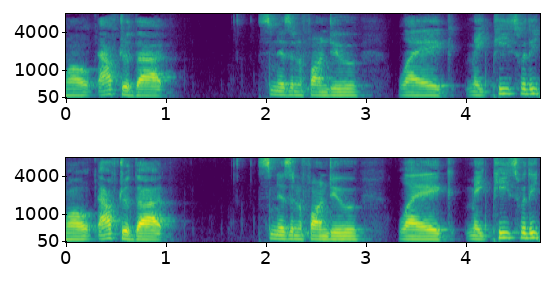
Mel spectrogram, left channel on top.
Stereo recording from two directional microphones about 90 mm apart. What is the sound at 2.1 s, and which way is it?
Speech, 25° right (ahead or behind).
